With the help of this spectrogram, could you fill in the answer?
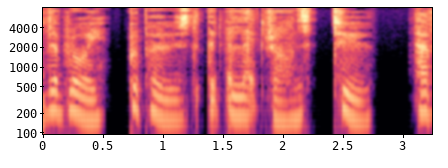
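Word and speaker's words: de Broglie: acting like a wave de Blois pronounced de Blois proposed that electrons to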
